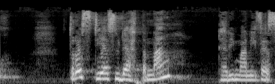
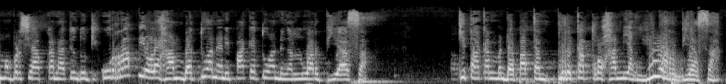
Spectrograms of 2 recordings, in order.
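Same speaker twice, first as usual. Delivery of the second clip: usual speaking voice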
